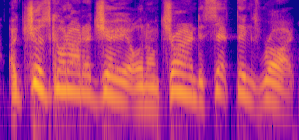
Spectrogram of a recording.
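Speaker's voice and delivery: high, pleading character voice; mock indignant self-justifying cry; hammed-up outburst. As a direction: protest it in an exaggerated put-on voice. Acted outburst of jailed character.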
